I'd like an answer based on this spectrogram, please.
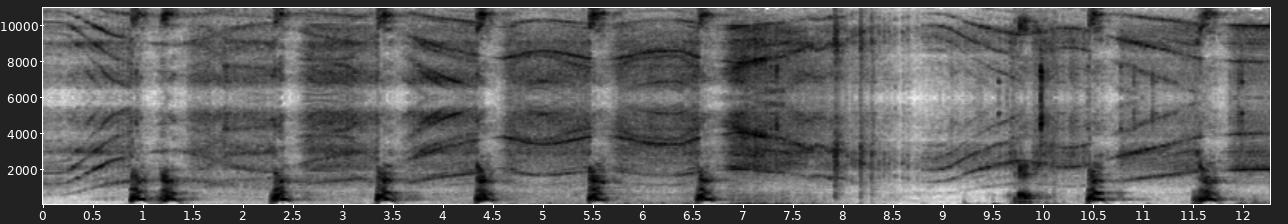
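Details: Great Dane playing with a flying RC helicopter, giving deep, loud barks, singly or in quick pairs, roughly once a second with short pauses between them and a faint whine underneath.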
